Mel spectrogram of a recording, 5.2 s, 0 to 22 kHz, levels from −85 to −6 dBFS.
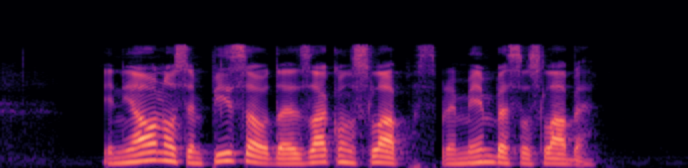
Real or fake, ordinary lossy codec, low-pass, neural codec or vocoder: real; none; 7.2 kHz; none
